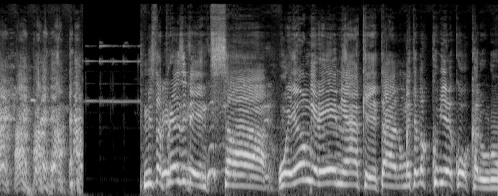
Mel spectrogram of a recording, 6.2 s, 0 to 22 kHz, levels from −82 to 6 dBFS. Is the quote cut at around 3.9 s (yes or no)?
no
